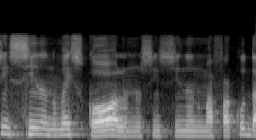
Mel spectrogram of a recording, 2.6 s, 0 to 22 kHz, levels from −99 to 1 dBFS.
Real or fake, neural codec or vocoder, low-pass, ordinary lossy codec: real; none; none; none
